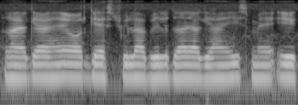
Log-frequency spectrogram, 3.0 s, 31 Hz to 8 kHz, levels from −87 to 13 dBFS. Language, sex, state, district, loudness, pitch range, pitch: Hindi, male, Himachal Pradesh, Shimla, -17 LUFS, 130-135 Hz, 130 Hz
